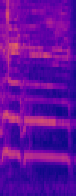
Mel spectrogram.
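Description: A rooster crows once, a clear, loud, close cock-a-doodle-doo lasting about a second, with no voices over it.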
